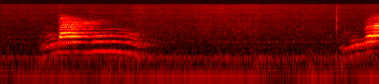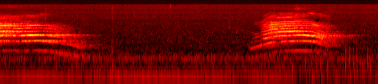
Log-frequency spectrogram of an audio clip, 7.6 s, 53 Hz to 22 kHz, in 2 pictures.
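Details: Female Bengal cat, brown marble tabby, born December 2016, indoors: three clear arching meows about three seconds apart, each rising then falling, over a low steady hum.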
